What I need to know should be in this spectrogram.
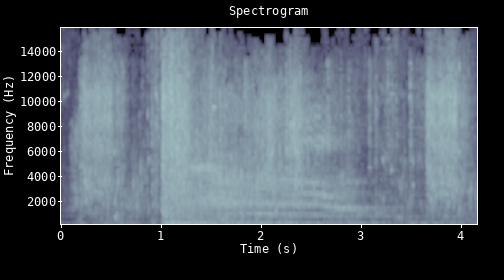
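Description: A grenade explodes with a deep, loud boom.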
